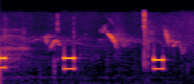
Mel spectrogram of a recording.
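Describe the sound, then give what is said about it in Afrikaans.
Three sharp telephone keypad tones beep at a steady, unhurried pace as someone dials a call, each a short, clear two-tone chirp, with faint warbling noise in the background between presses. “Dis net nou om te sê as hy hier was, ek bel hom gou.”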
